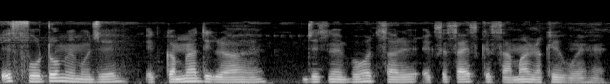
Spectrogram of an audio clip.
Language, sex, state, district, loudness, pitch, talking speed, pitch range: Hindi, male, Arunachal Pradesh, Papum Pare, -18 LUFS, 120 Hz, 175 wpm, 110-125 Hz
